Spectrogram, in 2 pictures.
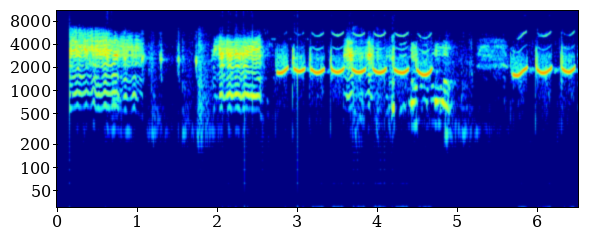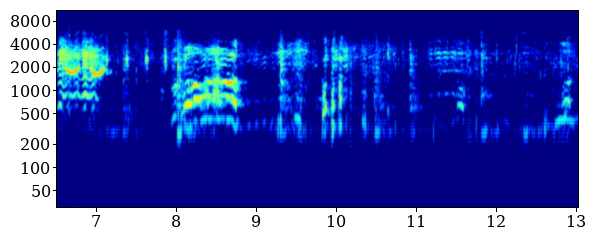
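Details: Sojat bucks, part of a herd of 130 kept at a goat farm in Indave, Sakri taluka, Dhule district, ready for Eid, bleat loudly and overlap in wavering, nasal cries. Bursts of high whistled chirps repeat between them.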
